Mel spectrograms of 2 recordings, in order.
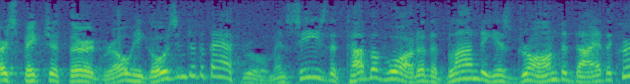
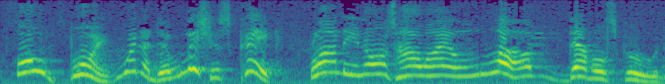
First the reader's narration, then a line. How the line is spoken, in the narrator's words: exclaiming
